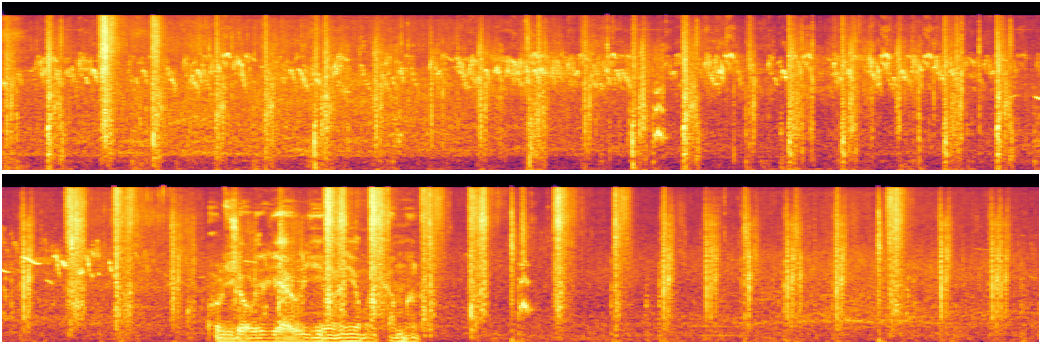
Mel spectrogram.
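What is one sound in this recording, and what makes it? A horse's hooves clop at a steady walk.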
